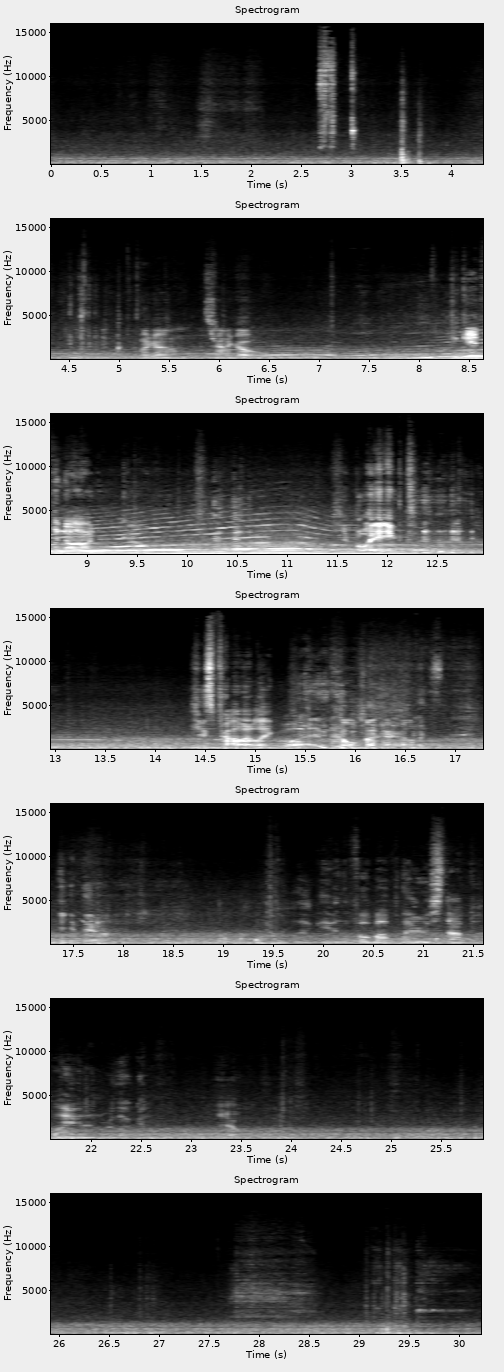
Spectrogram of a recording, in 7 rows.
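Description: Supercharged 5.0 L V8 of a 2021 Ford F-150, heard from inside the cab, pulling hard for about four seconds starting around eight seconds in: the engine note rises steadily in pitch, then drops off as the throttle lifts. Before and after, the truck cruises with a steady road and engine hum.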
